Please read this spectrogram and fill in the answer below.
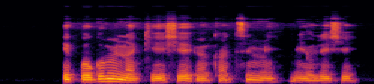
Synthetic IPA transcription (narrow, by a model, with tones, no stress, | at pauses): e˨k͡po˨ɡo˦mi˦na˨kʰe˨˦ʃe˧˦ŋ̩˨kã˦ti˦mĩ˧mĩ˨˦o˨le˦ʃe˦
